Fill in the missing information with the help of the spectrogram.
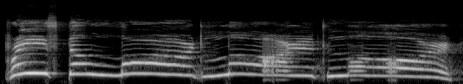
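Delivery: high, fading echo voice repeating the last word; a funny echo fading away; cave echo. Acted. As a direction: bounce it back like a cave echo. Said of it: "said a funny voice".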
